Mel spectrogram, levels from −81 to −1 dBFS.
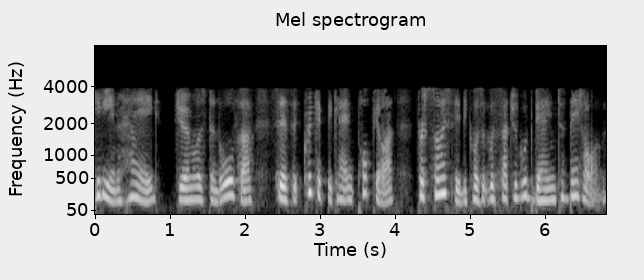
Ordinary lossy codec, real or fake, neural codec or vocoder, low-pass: AAC, 16 kbps; fake; codec, 16 kHz, 1 kbps, FunCodec, trained on LibriTTS, 50 frames a second; 7.2 kHz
